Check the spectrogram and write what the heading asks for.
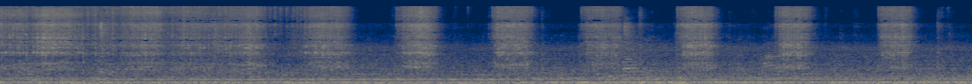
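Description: Steady engine-room machinery drone with a strong low hum. From about four seconds in, a rasping, scraping noise comes and goes roughly once a second.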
